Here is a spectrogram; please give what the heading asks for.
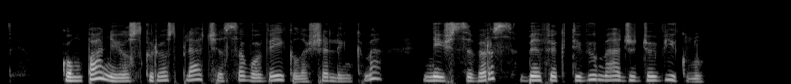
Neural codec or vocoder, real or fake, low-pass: vocoder, 44.1 kHz, 128 mel bands every 512 samples, BigVGAN v2; fake; 7.2 kHz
